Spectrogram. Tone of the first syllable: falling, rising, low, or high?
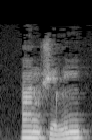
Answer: high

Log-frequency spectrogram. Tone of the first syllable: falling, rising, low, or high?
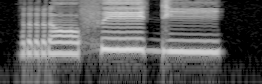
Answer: low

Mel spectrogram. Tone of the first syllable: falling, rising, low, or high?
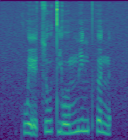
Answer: low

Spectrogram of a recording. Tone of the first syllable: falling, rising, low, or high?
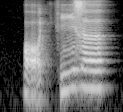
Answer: low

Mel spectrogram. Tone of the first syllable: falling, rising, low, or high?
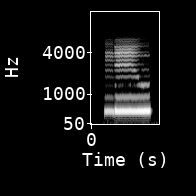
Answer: high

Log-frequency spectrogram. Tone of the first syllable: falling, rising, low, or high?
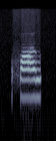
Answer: high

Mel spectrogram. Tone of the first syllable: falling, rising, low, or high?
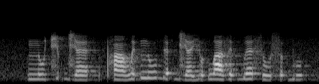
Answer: low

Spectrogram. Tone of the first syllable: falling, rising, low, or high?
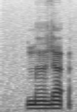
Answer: high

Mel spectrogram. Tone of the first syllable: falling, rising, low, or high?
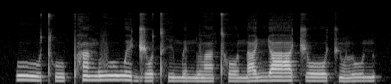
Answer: falling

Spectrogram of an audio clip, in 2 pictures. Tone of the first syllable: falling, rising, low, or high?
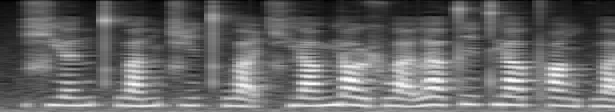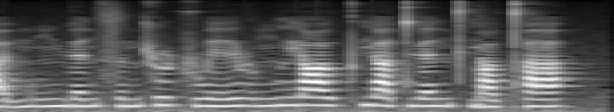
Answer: rising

